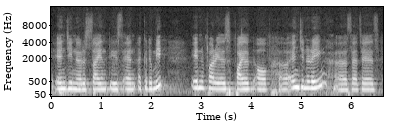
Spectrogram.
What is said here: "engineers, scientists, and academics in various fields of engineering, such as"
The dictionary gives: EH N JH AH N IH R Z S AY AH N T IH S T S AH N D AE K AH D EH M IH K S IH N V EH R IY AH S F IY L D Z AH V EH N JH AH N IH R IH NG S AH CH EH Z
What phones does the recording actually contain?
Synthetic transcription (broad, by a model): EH N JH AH N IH R S AY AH N T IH S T AH N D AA K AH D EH M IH K IH N F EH R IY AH S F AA L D AH F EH N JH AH N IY R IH NG S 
